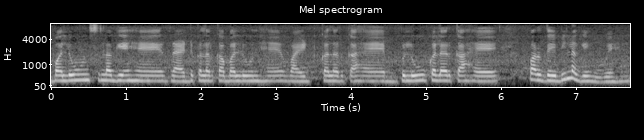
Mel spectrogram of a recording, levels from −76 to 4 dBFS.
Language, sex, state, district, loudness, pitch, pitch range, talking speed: Hindi, male, Madhya Pradesh, Katni, -16 LUFS, 205 Hz, 195-215 Hz, 165 wpm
